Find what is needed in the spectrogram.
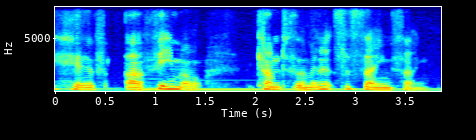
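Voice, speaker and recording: A woman with a New Zealand accent, moderate pace and ordinary pitch variation. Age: 60s. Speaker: retired nurse and medium, podcaster. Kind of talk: interview.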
